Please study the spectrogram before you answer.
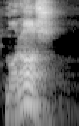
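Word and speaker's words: moros (μωρός): Este, la palabra insensato es la palabra moro o moros, moros, que tiene acento en la segunda O.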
